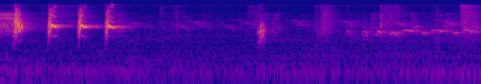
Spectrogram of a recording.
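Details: Cucak jenggot in emotional, agitated song for provoking silent birds into singing: four loud sharp chips, a lone note, then softer wavering whistles.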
